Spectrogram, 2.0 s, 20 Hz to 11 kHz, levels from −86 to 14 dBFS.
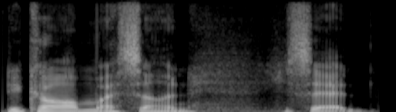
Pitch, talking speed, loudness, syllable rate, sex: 130 Hz, 180 wpm, -21 LUFS, 3.6 syllables/s, male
